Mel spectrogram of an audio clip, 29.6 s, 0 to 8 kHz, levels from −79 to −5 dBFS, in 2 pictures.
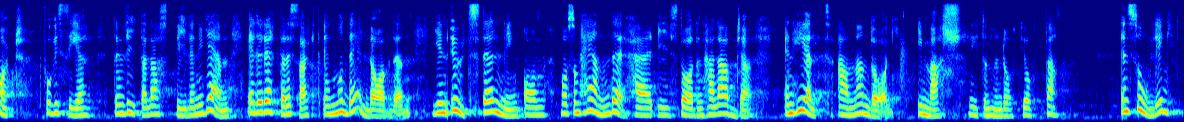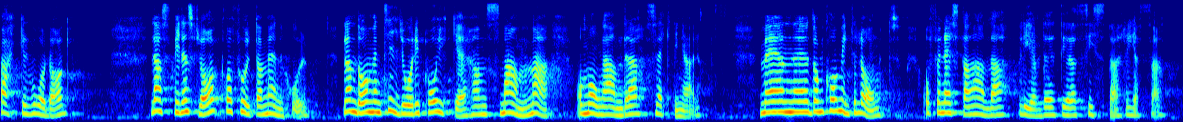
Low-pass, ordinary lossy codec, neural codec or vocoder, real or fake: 7.2 kHz; MP3, 64 kbps; codec, 16 kHz, 4 kbps, FreqCodec, smaller model; fake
